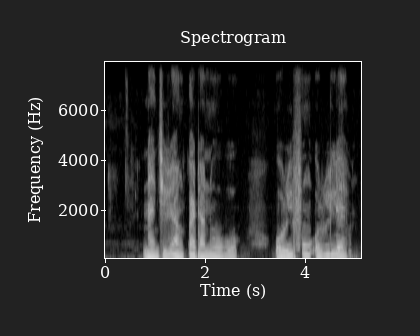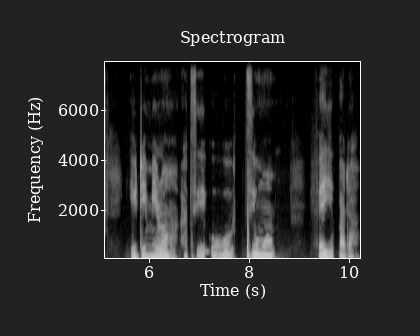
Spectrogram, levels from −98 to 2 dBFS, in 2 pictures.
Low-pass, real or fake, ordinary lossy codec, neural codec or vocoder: none; real; none; none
